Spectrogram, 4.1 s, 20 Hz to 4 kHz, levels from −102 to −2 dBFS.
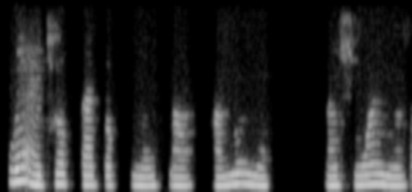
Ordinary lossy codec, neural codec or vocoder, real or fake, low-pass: Opus, 32 kbps; none; real; 3.6 kHz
